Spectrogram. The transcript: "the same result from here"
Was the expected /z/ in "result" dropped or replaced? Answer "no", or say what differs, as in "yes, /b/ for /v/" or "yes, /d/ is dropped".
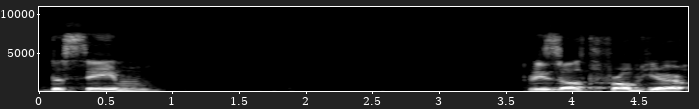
no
